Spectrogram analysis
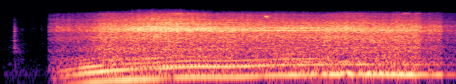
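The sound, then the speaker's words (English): Engine of a half-track, a small tank-like vehicle, setting off up a steep sandy hill: a sudden loud low roar whose pitch climbs as it revs, then settles into a steady heavy drone. “As the vehicle sets off up a steep sandy hill, he stands up, surveying the scene.”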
